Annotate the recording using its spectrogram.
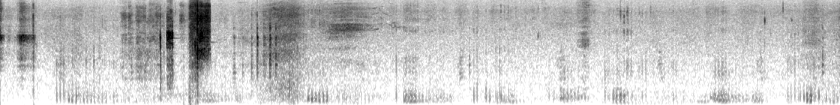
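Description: Domestic cat purring close up while being stroked, a rhythmic low rumble that swells and fades with each breath. Two loud rustles in the first two seconds.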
